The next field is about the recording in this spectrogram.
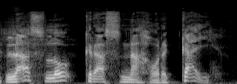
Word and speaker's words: László Krasznahorkai: Te lo voy a pronunciar, aunque no sé si lo entiendas, László Krasznahorkai.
